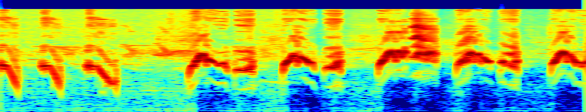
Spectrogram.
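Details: A Chinese hwamei (Garrulax canorus), a captive cage bird, sings loud, ringing whistles: quick downslurred notes give way to rising-and-falling phrases, several each second, with no other sounds.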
